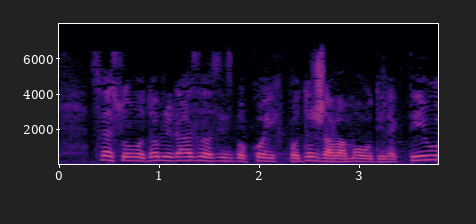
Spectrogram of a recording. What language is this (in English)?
Croatian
